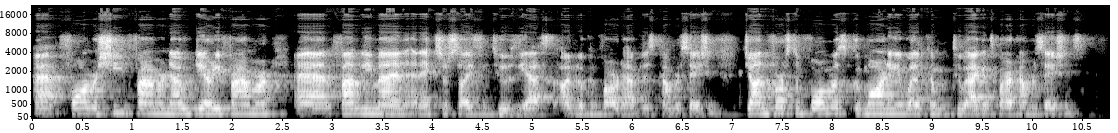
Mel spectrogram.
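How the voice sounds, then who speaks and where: A man's voice: on the high side, brisk, bright, forceful tone. Irish man hosting in an echoey room. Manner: hesitant, repeats words while building questions. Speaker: podcast host, vet. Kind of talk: conversational interview.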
